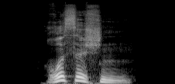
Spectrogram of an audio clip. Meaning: inflection of russisch: 1. strong genitive masculine/neuter singular 2. weak/mixed genitive/dative all-gender singular 3. strong/weak/mixed accusative masculine singular 4. strong dative plural
- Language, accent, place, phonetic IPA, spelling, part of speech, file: German, Germany, Berlin, [ˈʁʊsɪʃn̩], russischen, adjective, De-russischen.ogg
